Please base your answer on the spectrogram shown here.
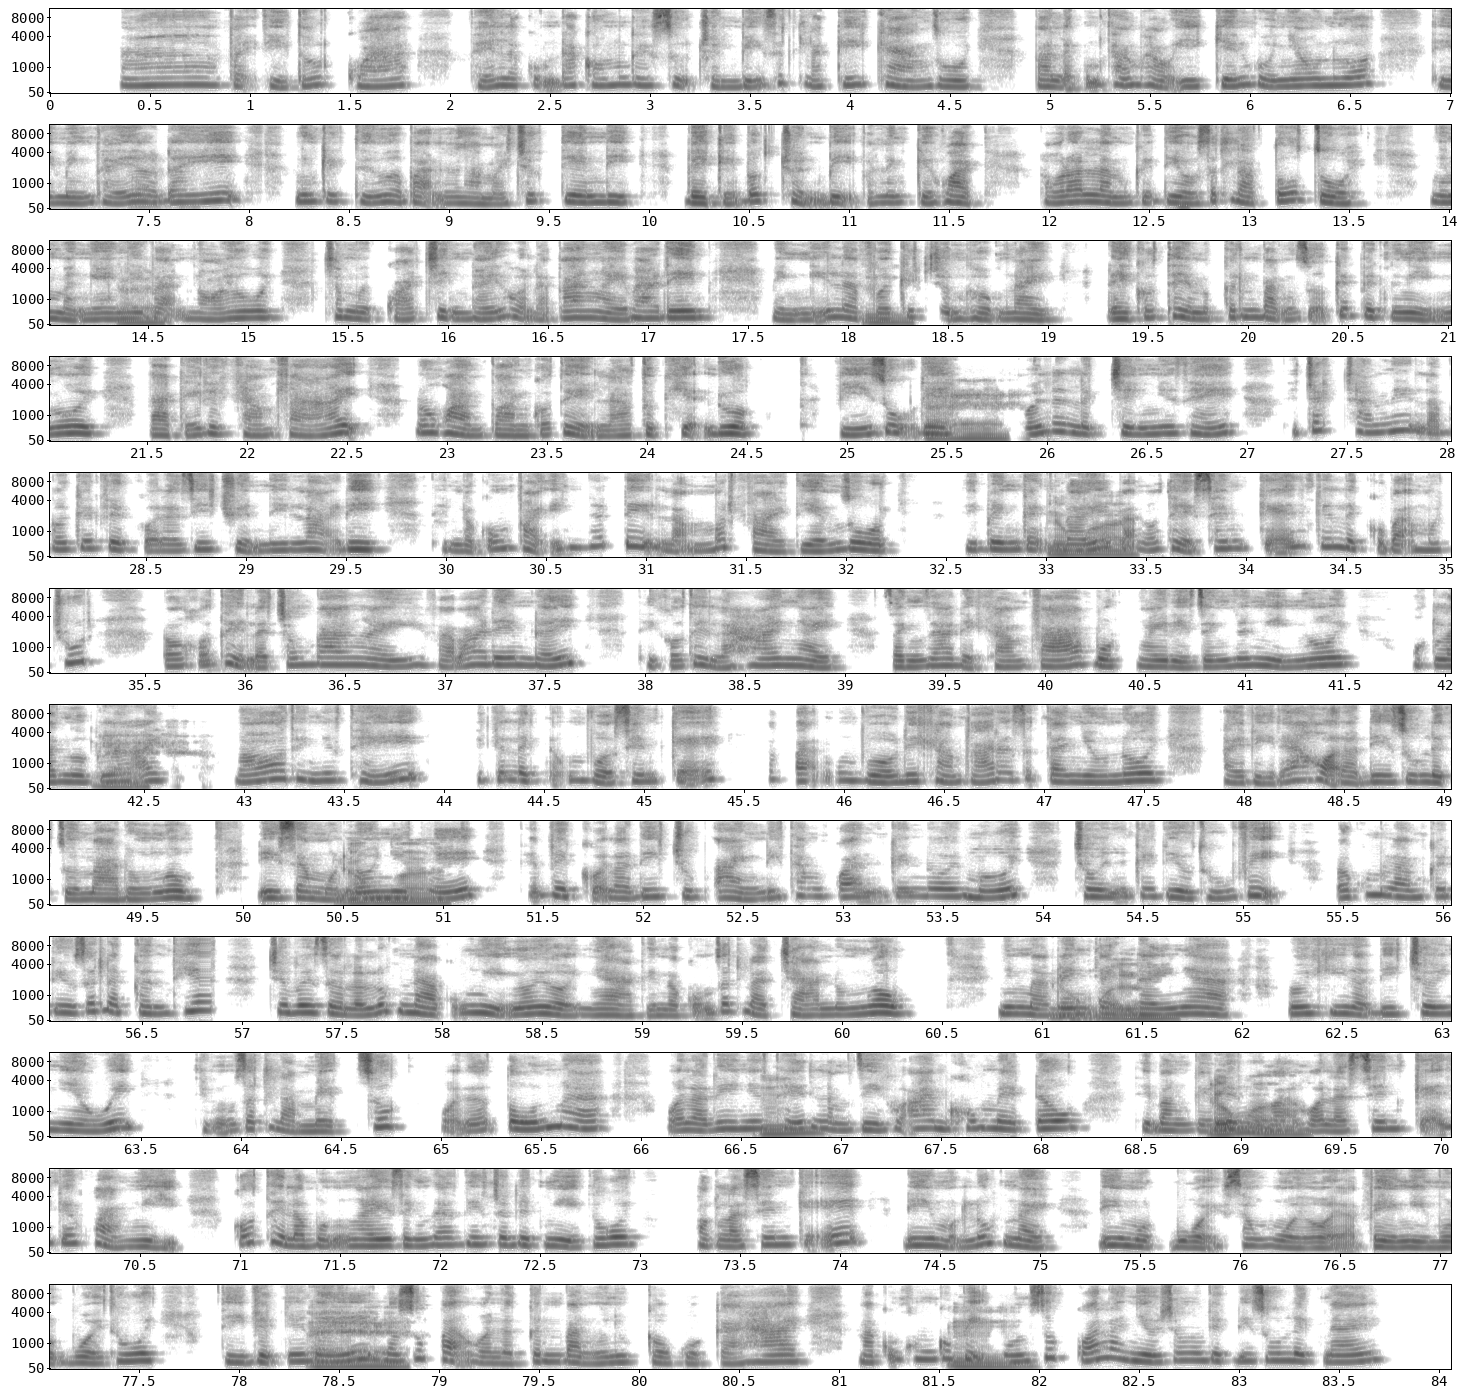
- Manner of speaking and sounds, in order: tapping; other background noise; horn
- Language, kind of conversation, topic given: Vietnamese, advice, Làm sao để cân bằng giữa nghỉ ngơi và khám phá khi đi du lịch?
